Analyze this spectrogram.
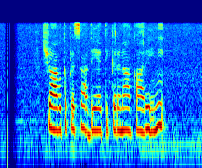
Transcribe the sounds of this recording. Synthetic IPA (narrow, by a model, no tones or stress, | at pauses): ʃɾaːʋɐkɐpɾɐsaːd̪eːɐt̪ikɐɾɐnaːkaːɾeːni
